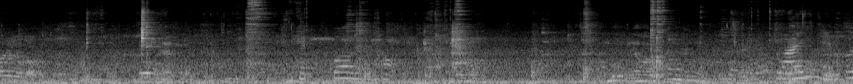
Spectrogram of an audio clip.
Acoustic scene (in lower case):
restaurant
